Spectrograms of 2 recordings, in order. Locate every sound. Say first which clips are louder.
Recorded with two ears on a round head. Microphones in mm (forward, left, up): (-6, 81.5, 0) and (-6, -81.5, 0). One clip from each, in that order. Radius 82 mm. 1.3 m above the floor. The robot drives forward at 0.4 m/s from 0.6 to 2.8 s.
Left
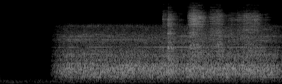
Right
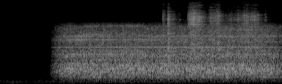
1.6 s cutlery clinking: right 4 dB; 30° right (ahead or behind), 1.3 m; by 2.7 s 40° right (ahead or behind), 1.0 m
